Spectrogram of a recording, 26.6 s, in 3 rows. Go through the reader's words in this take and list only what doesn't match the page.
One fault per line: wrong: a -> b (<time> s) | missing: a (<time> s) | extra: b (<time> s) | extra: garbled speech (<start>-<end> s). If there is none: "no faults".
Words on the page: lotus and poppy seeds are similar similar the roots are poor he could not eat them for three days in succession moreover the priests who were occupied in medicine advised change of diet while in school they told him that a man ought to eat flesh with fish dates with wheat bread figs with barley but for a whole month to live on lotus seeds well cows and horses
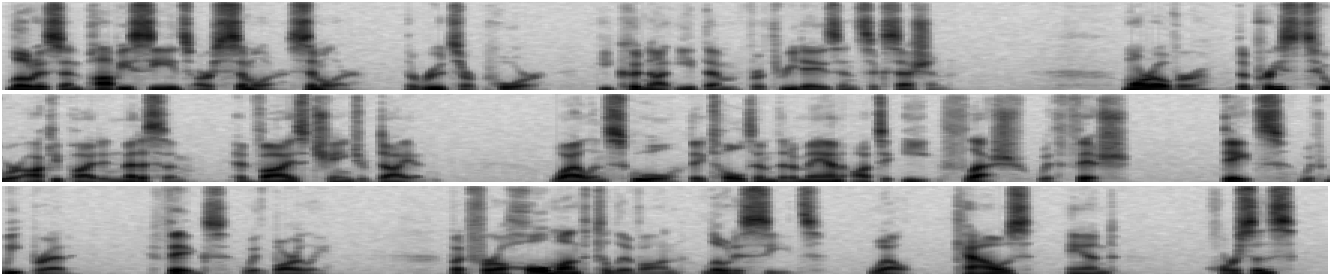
no faults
